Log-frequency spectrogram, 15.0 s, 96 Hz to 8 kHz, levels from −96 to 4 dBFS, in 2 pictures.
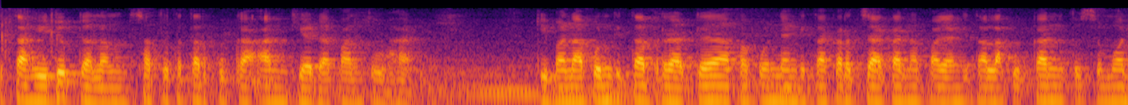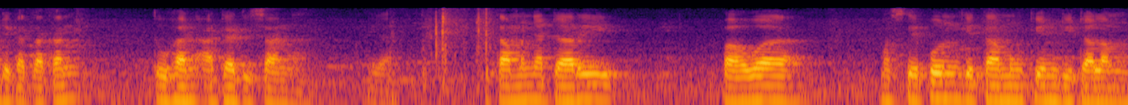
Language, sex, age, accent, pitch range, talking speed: Indonesian, male, 20-39, native, 105-120 Hz, 135 wpm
